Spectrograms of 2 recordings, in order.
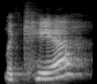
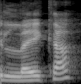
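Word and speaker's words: Laika: board a dog named i want to say it's lakia but i know i'm pronouncing it wrong it's l-a-i-k-a i would say leica like uh leica i don't know or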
